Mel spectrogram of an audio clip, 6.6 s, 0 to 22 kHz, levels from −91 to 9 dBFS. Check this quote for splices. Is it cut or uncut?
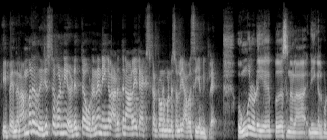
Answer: cut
